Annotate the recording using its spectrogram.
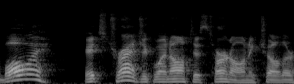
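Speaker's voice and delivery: slow, drawn-out drawl with swinging, swooping pitch. Reading a post aloud after another speaker asks for Hank Hill's voice. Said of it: "you say this in, like, Hank Hill's voice".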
